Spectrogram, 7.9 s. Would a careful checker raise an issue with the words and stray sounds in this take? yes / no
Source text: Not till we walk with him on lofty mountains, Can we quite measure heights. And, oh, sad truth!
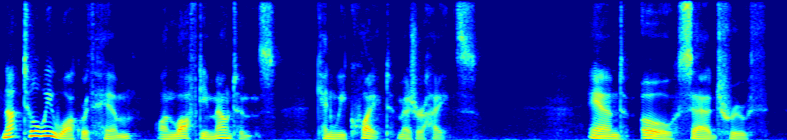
no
